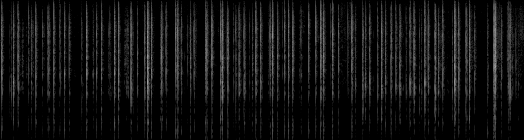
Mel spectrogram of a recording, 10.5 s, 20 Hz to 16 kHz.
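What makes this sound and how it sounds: A small, hollow, rectangular Nivea cosmetics cardboard box is held up and tapped and scratched with long nails. Dozens of quick, dry, hollow taps come in an uneven rhythm, each dying away almost instantly, with a papery, bright tone centered around 1.5 kHz and very little low end.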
